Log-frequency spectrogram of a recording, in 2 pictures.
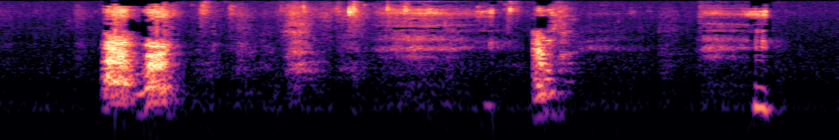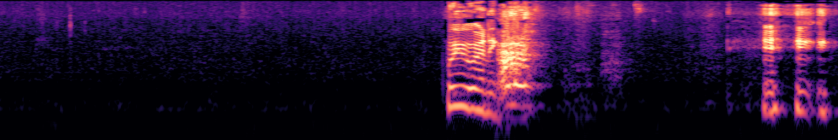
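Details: Indoors, the male pet Husky Shanuk insists on going upstairs with strained, harmonic yowls and bark-like bursts. One comes early, shorter ones follow, then a long rising-falling cry and a final outburst, with a low room hum beneath.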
